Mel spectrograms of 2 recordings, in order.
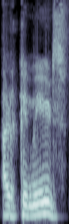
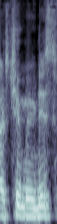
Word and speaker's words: Archimedes: तो स्टूडेंट्स, पहला टॉपिक है आपके पास अपथ्रस्ट एंड आर्किमिडीज प्रिंसिपल या आर्चिमिडीज प्रिंसिपल, दोनों प्रोनाउंसिएशन इसकी होती है।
